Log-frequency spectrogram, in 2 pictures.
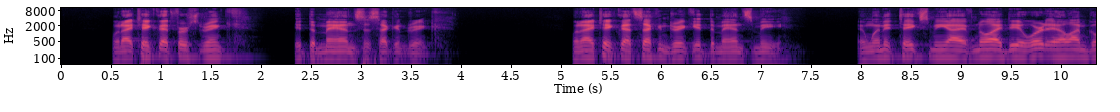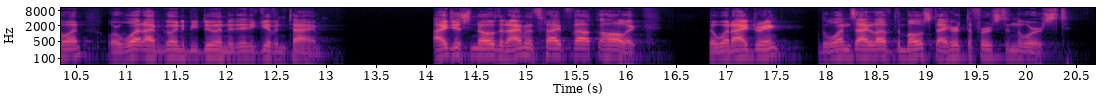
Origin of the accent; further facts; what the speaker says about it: Redmond, Oregon, United States; I hail from Redmond, Oregon.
